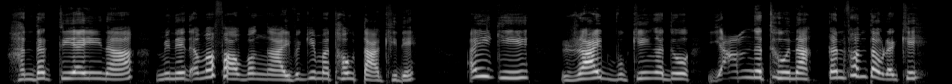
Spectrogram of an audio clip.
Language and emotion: Manipuri, surprised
